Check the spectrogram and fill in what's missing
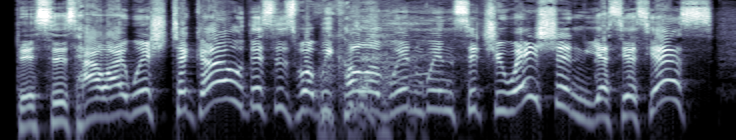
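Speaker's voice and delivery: high, hammed-up lament; melodramatic brother. Sparrow mourns his brother, high and hammed-up. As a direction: wail woe like a stage hero.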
